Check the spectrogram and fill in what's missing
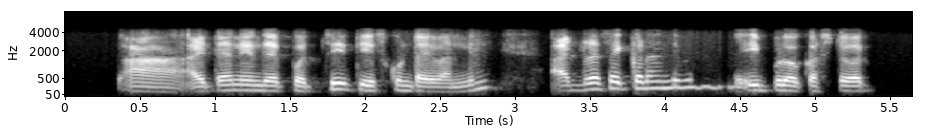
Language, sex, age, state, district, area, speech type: Telugu, male, 30-45, Telangana, Ranga Reddy, urban, conversation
